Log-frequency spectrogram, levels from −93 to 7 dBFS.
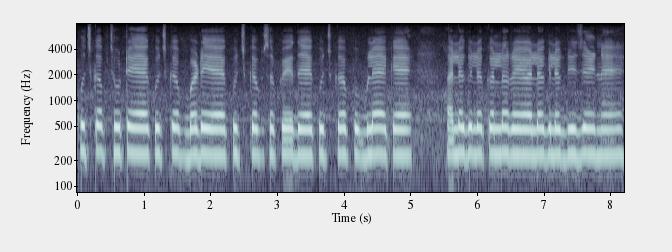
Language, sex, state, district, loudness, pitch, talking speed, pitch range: Hindi, female, Rajasthan, Bikaner, -12 LUFS, 235 Hz, 175 wpm, 230-240 Hz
